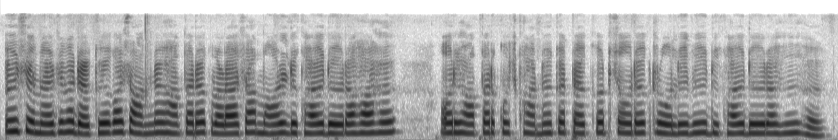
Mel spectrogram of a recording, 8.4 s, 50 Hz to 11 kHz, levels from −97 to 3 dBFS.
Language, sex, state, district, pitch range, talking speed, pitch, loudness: Hindi, female, Rajasthan, Jaipur, 215-235 Hz, 205 wpm, 225 Hz, -15 LUFS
